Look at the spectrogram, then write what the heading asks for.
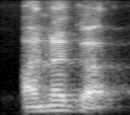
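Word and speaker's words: Anagha: raised the hand okay let me go the anaga A N A GHA if I'm pronouncing it correct yes you are sir okay so um can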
